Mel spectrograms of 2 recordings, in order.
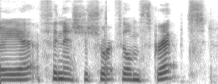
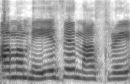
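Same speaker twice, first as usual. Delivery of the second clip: really bad, fake, put-on Glasgow accent; 3 semitones higher, 6 dB louder than usual. Answering a co-host at the start of a podcast recording, in a really bad glasgow accent. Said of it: "in a really shite Glasgow accent".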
